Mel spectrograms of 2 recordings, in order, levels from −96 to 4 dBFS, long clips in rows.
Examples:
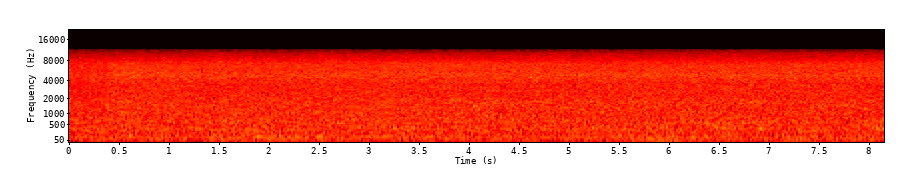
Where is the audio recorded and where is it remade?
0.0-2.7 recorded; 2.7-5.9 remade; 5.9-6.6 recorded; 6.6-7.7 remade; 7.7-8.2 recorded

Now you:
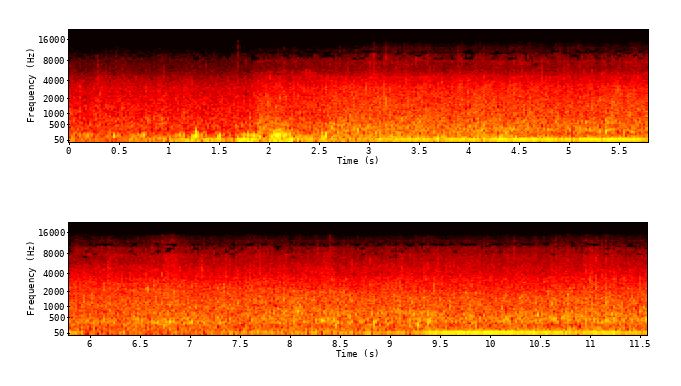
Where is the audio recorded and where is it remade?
0.0-11.6 recorded

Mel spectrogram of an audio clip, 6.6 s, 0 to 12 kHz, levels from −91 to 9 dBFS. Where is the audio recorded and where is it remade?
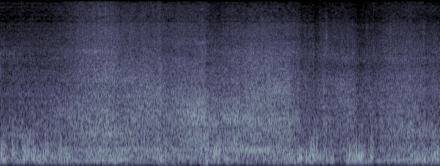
0.0-6.6 remade

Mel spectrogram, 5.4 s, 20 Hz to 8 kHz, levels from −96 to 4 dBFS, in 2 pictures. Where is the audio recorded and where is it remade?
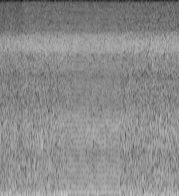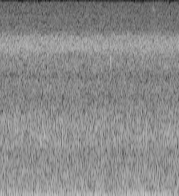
0.0-0.9 recorded; 0.9-1.8 remade; 1.8-5.4 recorded

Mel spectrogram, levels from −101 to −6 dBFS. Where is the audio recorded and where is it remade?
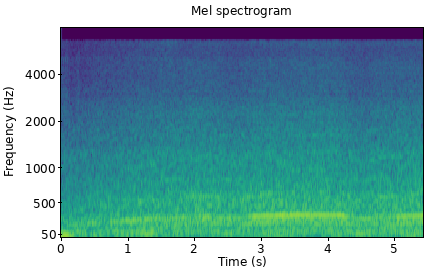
0.0-2.0 remade; 2.0-3.3 recorded; 3.3-3.8 remade; 3.8-5.4 recorded

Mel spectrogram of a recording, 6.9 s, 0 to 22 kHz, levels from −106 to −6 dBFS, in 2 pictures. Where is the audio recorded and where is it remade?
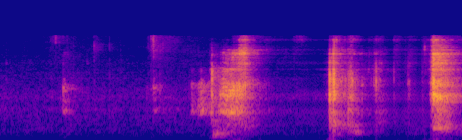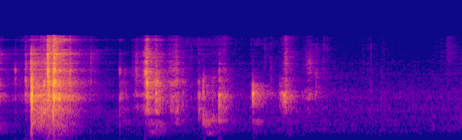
0.0-1.7 recorded; 1.7-4.4 remade; 4.4-6.9 recorded

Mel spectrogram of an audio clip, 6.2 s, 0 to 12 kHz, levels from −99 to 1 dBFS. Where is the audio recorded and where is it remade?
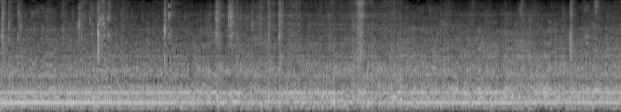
0.0-1.9 recorded; 1.9-4.0 remade; 4.0-4.4 recorded; 4.4-5.7 remade; 5.7-6.2 recorded

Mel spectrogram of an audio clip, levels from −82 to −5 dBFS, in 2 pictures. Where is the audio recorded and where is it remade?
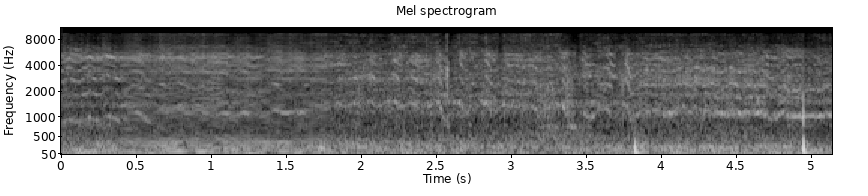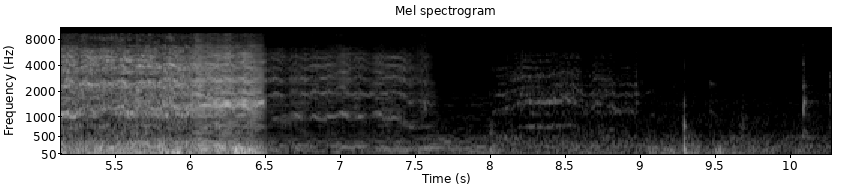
0.0-0.4 recorded; 0.4-1.8 remade; 1.8-6.0 recorded; 6.0-8.0 remade; 8.0-10.3 recorded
